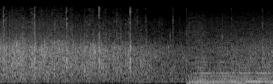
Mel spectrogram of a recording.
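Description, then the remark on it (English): A crowd applauds a family singing group after their song, clapping steadily in a dense, continuous wash with a few sharper individual claps standing out; toward the end a low tonal hum or music rises beneath it. “A round of applause for Ireland's treasure, the Conroy Family Singers.”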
